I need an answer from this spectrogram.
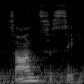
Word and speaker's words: Sanssouci: Yeah, and it's pronounced Sanssouci. Sanssouci.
